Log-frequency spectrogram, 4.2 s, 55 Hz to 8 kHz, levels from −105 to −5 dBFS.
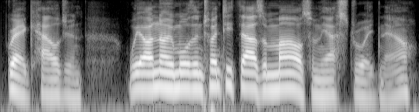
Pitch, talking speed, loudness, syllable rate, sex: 135 Hz, 200 wpm, -16 LUFS, 5.9 syllables/s, male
